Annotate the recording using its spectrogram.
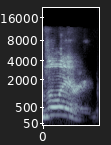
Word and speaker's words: Valeri: It's Jim Valeri, but that's okay.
